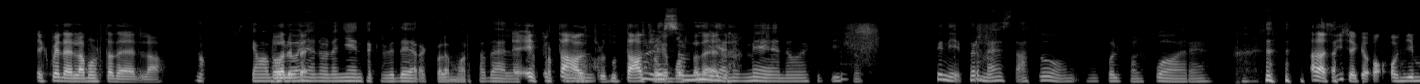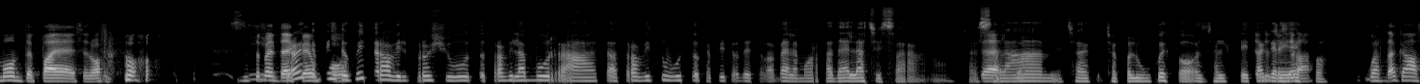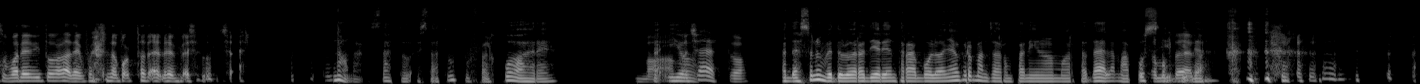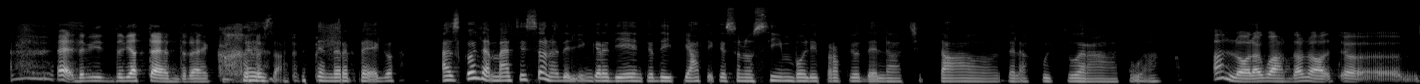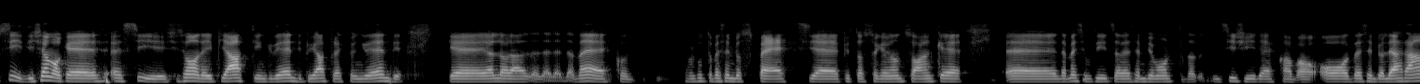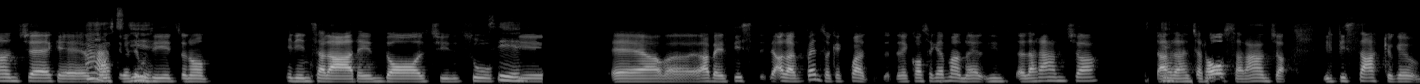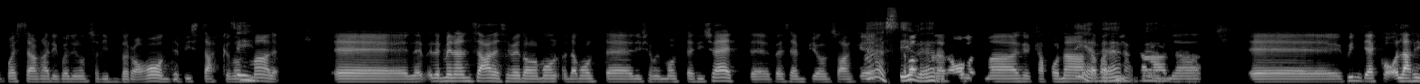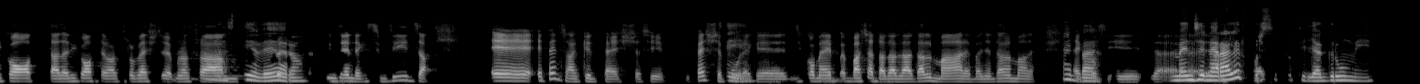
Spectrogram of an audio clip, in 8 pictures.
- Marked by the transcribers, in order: "cioè" said as "ceh"; laughing while speaking: "mortadella"; other background noise; sniff; unintelligible speech; sniff; "Allora" said as "alloa"; chuckle; "cioè" said as "ceh"; laughing while speaking: "però"; unintelligible speech; laughing while speaking: "quella"; laughing while speaking: "e invece non c'era"; chuckle; tapping; chuckle; chuckle; "proprio" said as "propio"; tsk
- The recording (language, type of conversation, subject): Italian, unstructured, Qual è l’importanza del cibo nella tua cultura?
